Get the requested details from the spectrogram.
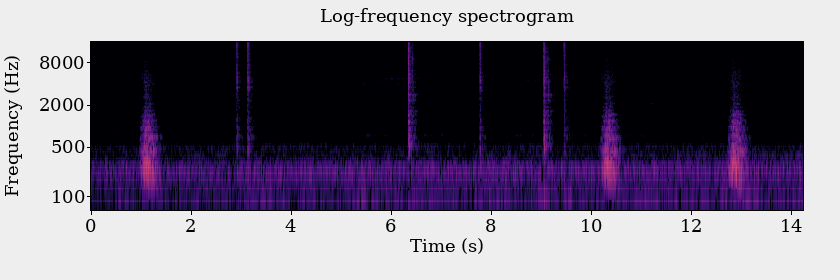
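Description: Short electronic menu clicks and blips sound now and then.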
